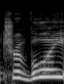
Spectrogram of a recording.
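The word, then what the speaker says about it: travois: What is a travoyus? – It is pronounced travoy.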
